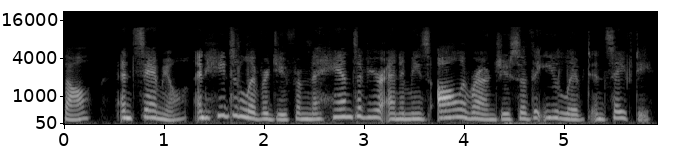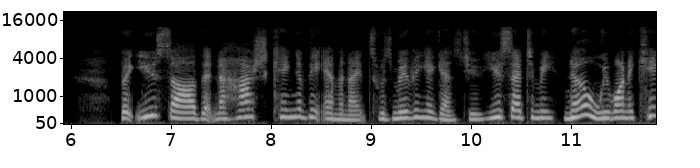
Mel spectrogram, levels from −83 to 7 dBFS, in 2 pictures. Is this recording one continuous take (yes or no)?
yes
